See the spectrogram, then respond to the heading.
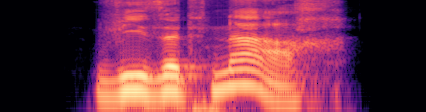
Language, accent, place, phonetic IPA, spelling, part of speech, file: German, Germany, Berlin, [ˌviːzət ˈnaːx], wieset nach, verb, De-wieset nach.ogg
- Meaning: second-person plural subjunctive II of nachweisen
